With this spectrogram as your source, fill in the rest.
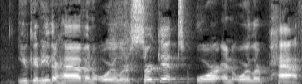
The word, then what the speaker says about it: Euler: it's named after a famous mathematician and it's pronounced euler even though it looks like euler okay and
